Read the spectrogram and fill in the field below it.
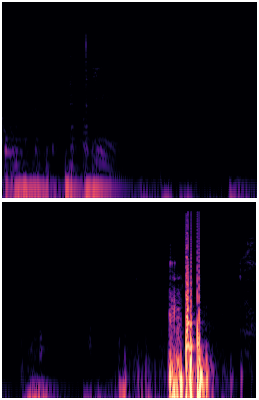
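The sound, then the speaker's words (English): Low rumbling and soft shuffling noises lead up to a sudden loud, sharp knock as a microphone bumps into a door, followed by a brief fainter rattle. “I've knocked one microphone into the door.”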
